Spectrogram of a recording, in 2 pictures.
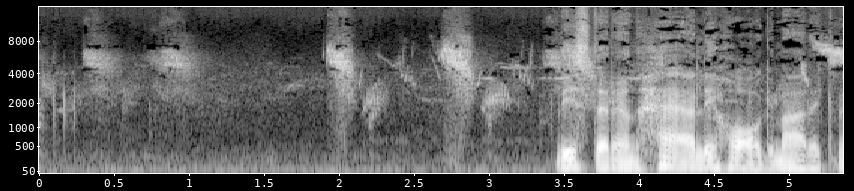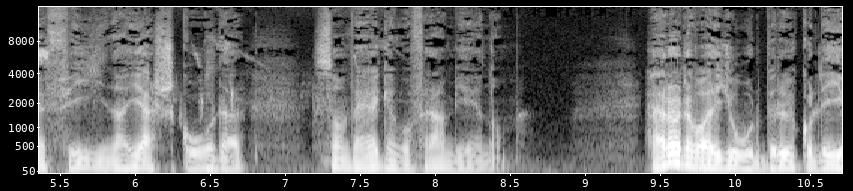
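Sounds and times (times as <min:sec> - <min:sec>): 
common starling singing and mimicking other birds: 0:00.0 - 0:08.2
speech: 0:03.4 - 0:08.6, 0:09.4 - 0:10.7.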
